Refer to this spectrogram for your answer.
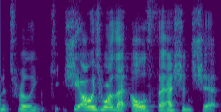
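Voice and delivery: usual speaking voice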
